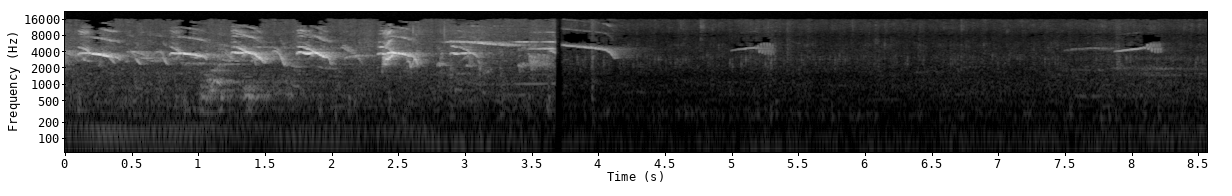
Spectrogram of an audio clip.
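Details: Oriental magpie-robin, newly caught, practising its morning song: about four seconds of rapid, repeated whistled phrases, then near silence broken by a couple of faint, thin rising whistles.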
